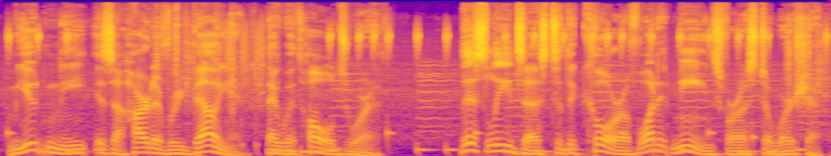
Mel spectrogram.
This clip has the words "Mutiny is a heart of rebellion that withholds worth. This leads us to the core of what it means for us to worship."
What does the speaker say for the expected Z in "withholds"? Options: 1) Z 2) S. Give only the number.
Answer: 1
